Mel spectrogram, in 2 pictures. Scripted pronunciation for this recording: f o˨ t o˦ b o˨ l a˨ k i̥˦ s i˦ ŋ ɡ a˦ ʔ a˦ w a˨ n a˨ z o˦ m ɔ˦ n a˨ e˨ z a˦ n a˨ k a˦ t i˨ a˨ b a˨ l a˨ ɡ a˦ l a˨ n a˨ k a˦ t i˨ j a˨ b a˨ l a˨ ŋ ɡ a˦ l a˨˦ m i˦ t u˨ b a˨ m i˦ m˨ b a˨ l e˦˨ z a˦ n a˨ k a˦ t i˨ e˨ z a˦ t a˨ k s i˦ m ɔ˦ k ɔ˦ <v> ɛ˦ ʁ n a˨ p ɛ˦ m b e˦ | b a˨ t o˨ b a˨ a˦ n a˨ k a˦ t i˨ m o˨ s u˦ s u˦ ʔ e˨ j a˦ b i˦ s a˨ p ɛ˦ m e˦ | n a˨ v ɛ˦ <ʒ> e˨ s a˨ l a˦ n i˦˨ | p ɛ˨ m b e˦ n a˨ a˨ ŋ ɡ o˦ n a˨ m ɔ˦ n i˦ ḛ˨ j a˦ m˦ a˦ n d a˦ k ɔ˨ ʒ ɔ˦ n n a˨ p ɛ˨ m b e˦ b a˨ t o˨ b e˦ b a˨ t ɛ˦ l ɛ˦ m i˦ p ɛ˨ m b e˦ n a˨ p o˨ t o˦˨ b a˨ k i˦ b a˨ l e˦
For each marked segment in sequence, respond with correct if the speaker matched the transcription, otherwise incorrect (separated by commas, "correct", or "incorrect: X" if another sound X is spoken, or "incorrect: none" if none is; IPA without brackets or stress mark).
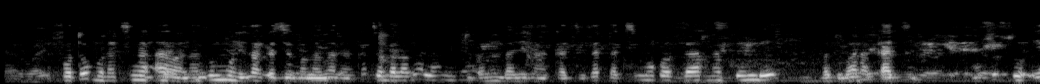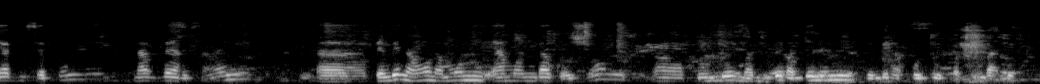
correct, incorrect: ʁ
